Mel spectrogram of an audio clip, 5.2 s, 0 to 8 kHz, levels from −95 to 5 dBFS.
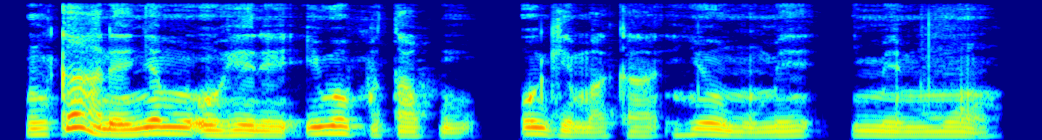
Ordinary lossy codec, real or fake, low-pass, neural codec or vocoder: none; real; 7.2 kHz; none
